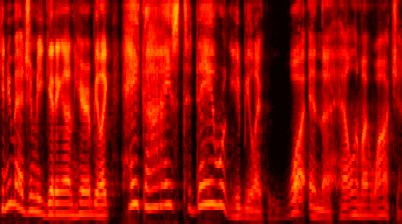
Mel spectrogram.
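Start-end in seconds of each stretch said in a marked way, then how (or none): 1.5-2.8 very high, drawn-out third-grade teacher voice. Criticizing a woman's way of talking to adults, mocking her voice inflection. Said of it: "the whole point of the voice inflection".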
